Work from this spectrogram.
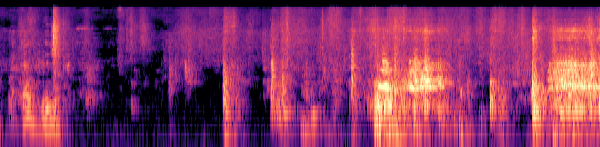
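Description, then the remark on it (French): Chairs scrape and knock as they are shifted into place, a series of irregular wooden bumps and drags, with people murmuring in the background. “Prends ta chaise, mets là. Comme ça, vous pouvez tous rentrer.”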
